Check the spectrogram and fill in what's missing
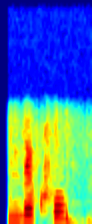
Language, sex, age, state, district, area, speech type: Maithili, female, 45-60, Bihar, Begusarai, rural, conversation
